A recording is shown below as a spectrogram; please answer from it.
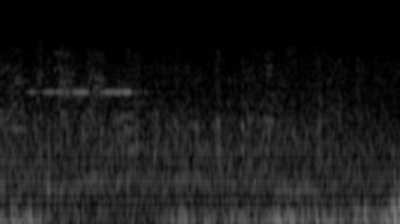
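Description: Outdoor street background noise picked up by a camcorder microphone: a steady low rumble, with one thin, high, steady tone lasting about a second near the start.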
